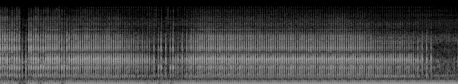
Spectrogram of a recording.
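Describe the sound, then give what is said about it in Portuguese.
A small motor whirs and buzzes steadily for several seconds, a loud mechanical hum of a vortex mixer, laboratory equipment for mixing liquids, with a rattling vibration and a slight change in pitch near the end. “Isto é o som de um vortex, um equipamento para misturar líquidos muito comum em ciência.”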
